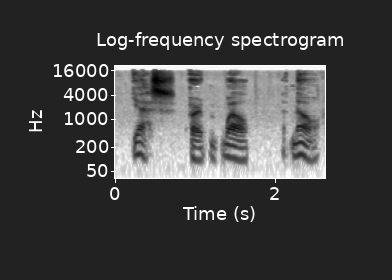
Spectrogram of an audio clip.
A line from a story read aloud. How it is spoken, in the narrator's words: stammered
